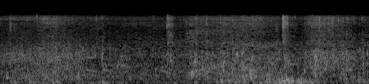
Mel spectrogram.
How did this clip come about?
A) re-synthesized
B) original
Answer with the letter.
B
